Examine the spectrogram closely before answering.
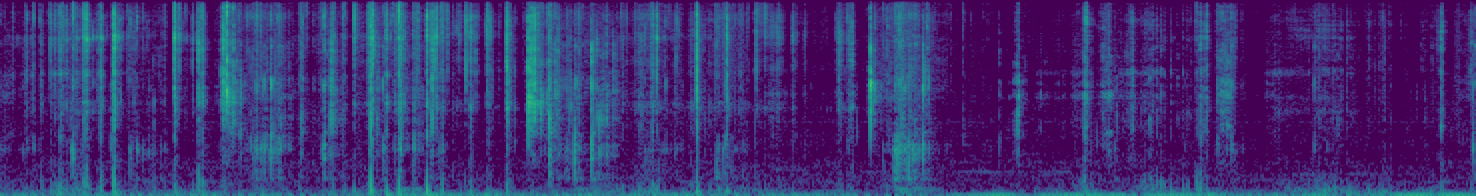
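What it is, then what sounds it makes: Dry soap bar being shaved. A box cutter blade shaves thin strips off the top edge of a solid, rectangular bar of dry, translucent orange soap with white stripes, held in one hand. The repeated scraping and carving make dry, bright, crinkly crunches and scratches in quick, uneven bursts. A softer, steadier scraping follows toward the end.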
